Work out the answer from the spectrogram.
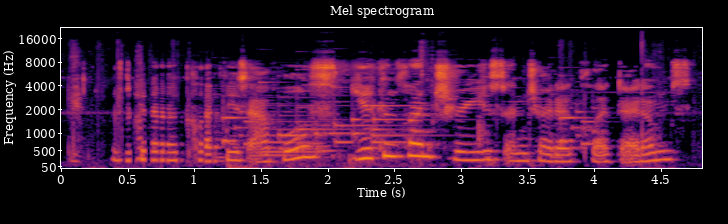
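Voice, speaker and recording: A woman's voice: a little high, expressive, normal speed, over music. A young woman giving casual, instructive gameplay commentary as a let's play host, chatty and with many fillers.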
